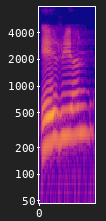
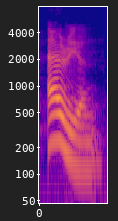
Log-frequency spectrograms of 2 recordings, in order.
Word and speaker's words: Aryan: It is pronounced in both ways, Aryan and Aryan.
